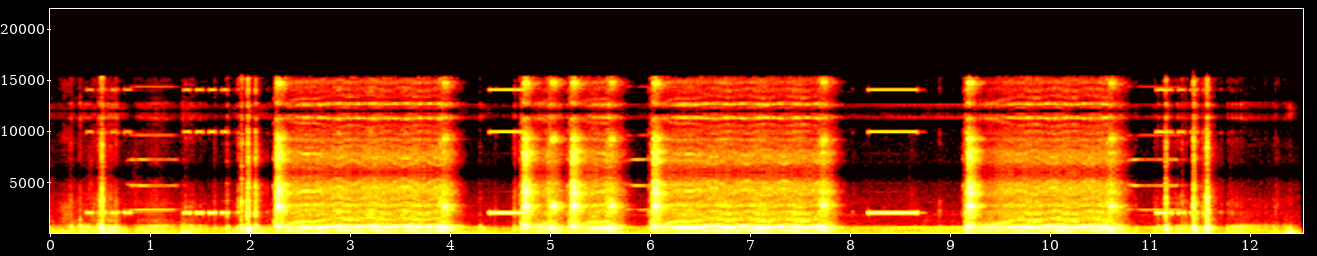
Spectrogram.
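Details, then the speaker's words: Integra no-start: repeated bursts of wavering high starter whine without cranking, the starter spinning freely without turning the engine even on 24 V from two batteries; fuel pump audible, distributor replaced earlier; cause suspected, not confirmed. "we're battery is charged and we're going to do it again same deal battery the stutter is just whining"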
